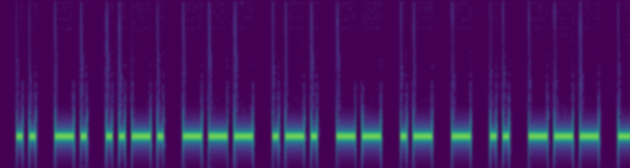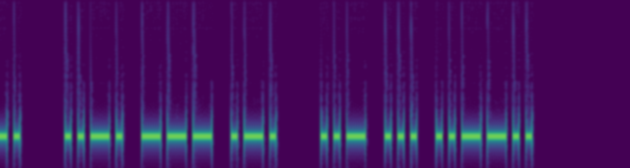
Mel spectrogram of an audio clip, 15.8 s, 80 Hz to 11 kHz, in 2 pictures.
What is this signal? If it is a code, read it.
Morse code, heard as a keyed tone, about 15 wpm, 700 Hz. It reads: INFORMATION FOR US?
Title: Sentences from Top 1000 Words - Review Part 3 - 15wpm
